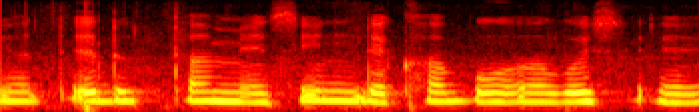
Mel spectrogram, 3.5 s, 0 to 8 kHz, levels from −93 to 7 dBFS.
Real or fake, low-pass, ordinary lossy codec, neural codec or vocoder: real; none; none; none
